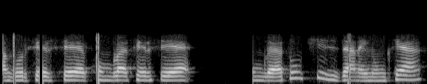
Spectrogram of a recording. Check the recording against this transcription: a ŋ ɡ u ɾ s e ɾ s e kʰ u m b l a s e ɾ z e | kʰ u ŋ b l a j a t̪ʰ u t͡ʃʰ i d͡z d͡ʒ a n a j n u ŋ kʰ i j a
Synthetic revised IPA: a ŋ ɡ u ɾ s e ɾ s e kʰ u m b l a s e ɾ s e | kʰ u m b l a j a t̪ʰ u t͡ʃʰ i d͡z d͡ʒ a n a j n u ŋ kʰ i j a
